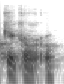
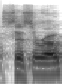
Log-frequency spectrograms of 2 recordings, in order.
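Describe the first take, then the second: First: The name begins with a hard K sound. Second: The name begins with a soft, non-K sound. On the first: This is how it was said in Cicero's time. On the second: This is the later, modern way of saying it.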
